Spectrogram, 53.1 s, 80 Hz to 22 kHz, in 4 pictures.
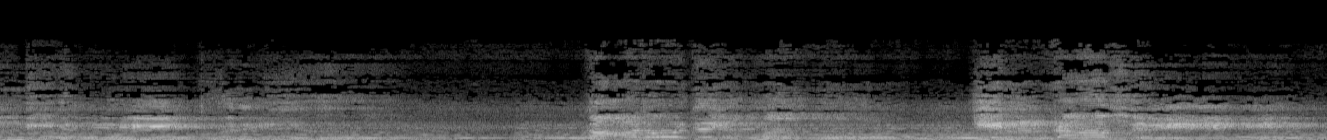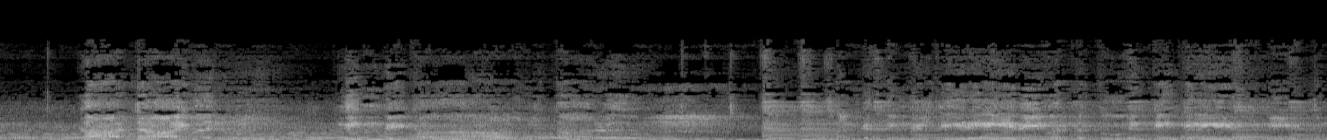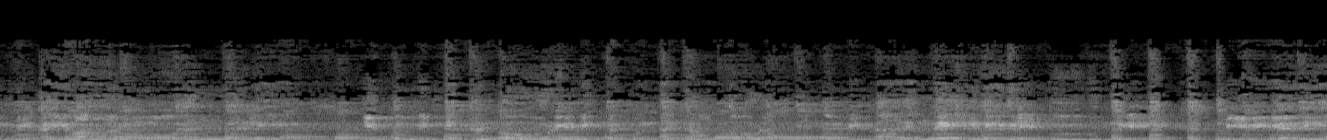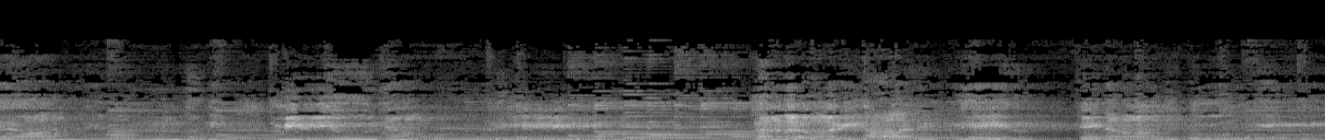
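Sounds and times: electronic keyboard: 0.0 - 53.0
man singing into a microphone: 0.0 - 53.0.

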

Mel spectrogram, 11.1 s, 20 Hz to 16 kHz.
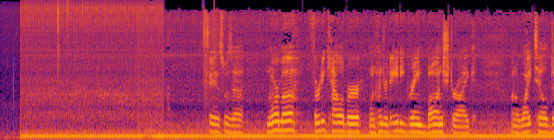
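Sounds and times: truck engine idling: 0.4 - 3.8.

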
